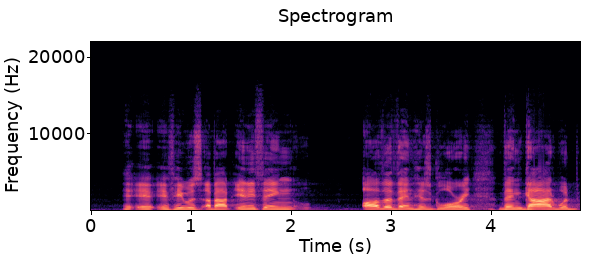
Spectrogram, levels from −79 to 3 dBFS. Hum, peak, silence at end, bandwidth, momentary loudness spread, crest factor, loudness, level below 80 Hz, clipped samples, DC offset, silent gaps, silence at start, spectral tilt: none; 0 dBFS; 0 s; 14 kHz; 11 LU; 16 dB; -16 LUFS; -50 dBFS; under 0.1%; under 0.1%; none; 0.3 s; -5.5 dB/octave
